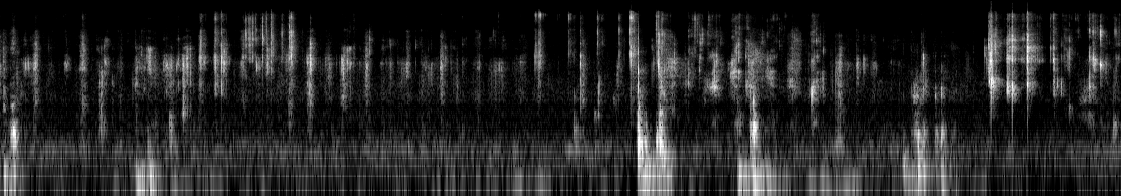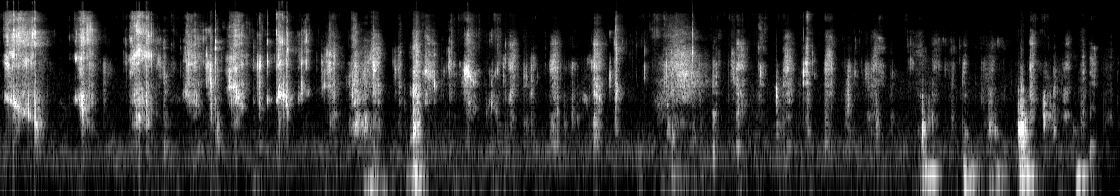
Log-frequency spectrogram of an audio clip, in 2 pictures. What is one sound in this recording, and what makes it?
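A woman chews food loudly and wetly close to a microphone.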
